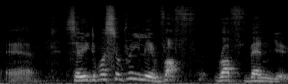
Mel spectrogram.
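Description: He speaks with a Swedish accent. His pitch sits high. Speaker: stand-up comedian. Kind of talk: casual interview chat. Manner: halting.

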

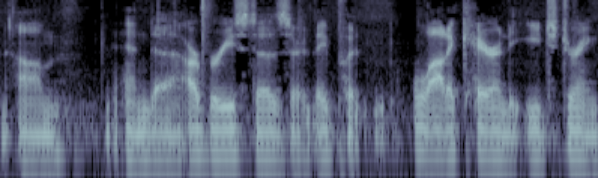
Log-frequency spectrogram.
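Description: A man's very deep, low voice with vocal fry, an American accent and a fairly quick pace. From Alton, Illinois. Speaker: frozen custard shop owner. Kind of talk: radio interview. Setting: radio studio.

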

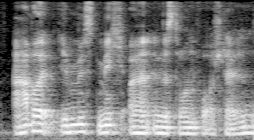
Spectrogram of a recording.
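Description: There is audible room echo around this man's voice. He sounds somewhat breathy, with a fairly low pitch. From Kazakhstan, moved to Germany 1989 as a child. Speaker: startup founder. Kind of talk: interview. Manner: animated.

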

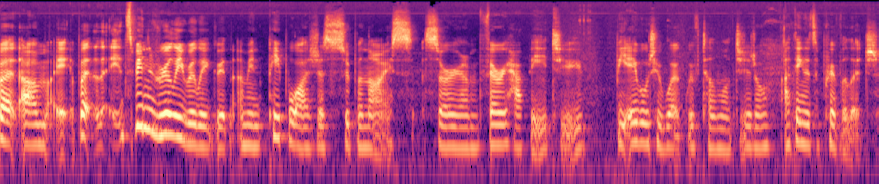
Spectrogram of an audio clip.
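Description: A woman talks at a fairly quick pace with hardly any pauses. Noticeable background noise can be heard. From Malaysia. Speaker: privacy advisor. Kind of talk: casual interview. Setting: studio.

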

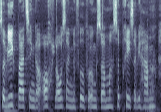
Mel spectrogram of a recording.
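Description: A woman talks very fast in a fairly high pitch and a monotone, flat intonation, captured in a very clean recording with a silent background. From Denmark, North Zealand (Græsted/Hillerød). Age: 20s. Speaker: youth ministry leader. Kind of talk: casual interview. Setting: small makeshift studio at a summer camp.

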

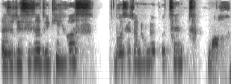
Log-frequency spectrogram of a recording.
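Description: Dry and close with no echo, a woman's voice carries an Austrian accent at a high pitch. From Austria, Alpine region. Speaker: powerlifter and gym owner. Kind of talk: casual interview.

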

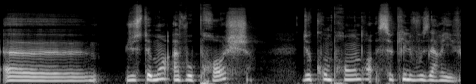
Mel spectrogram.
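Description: Very slowly, a woman speaks in a dark, mellow tone at medium pitch with ordinary pitch variation. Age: 50s. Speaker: patient advocate. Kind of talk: testimony. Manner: halting.

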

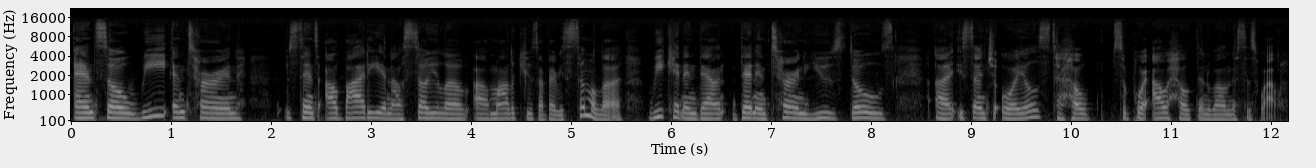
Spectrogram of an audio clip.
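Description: The speaker has a New York accent. The pace is moderate and the intonation fairly even. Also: woman, medium pitch for a woman. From Queens, New York. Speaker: aromatherapy wellness coach. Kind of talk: radio interview.

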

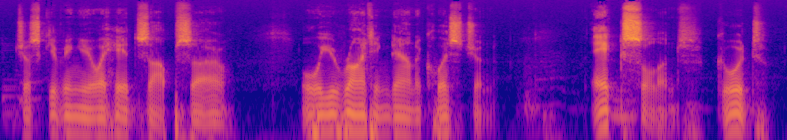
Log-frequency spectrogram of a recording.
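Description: A man's very deep, low voice with an Australian accent, a bright, sharp tone and vocal fry, very slow with long, frequent pauses and ordinary pitch variation. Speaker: festival interviewer, veteran folk musician. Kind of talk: interview on stage. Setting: live event with audience.

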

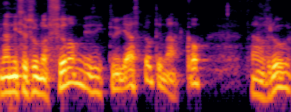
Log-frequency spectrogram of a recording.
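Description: A man's voice carries a dark, mellow tone. He talks at a fairly slow pace, his pitch swinging very widely. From Antwerp, Belgium. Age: 50s. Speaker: interviewee. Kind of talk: interview.

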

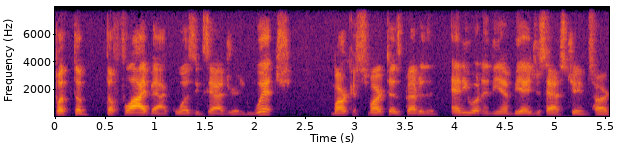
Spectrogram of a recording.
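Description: An ordinary speaking voice with lively intonation at a fairly quick pace, dry and close with no echo. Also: man. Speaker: sports podcast co-host. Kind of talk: casual chat.

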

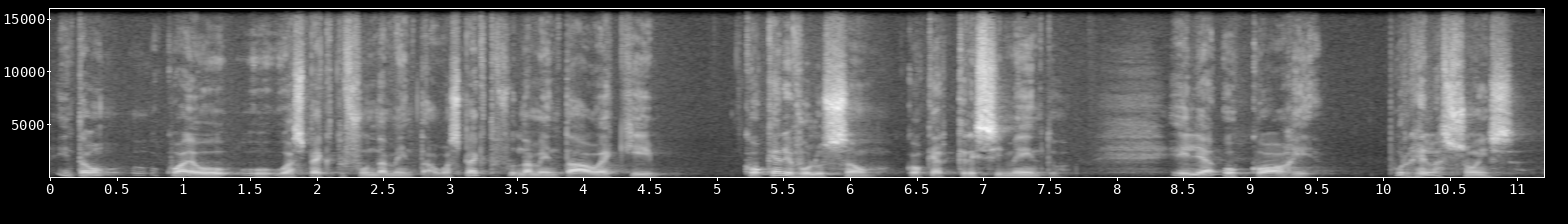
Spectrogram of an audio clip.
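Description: Long, frequent pauses mark a man's fairly slow delivery in a very clean recording with a silent background. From Brazil, São Paulo. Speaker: leader of a mystical order. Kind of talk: interview. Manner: halting.

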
